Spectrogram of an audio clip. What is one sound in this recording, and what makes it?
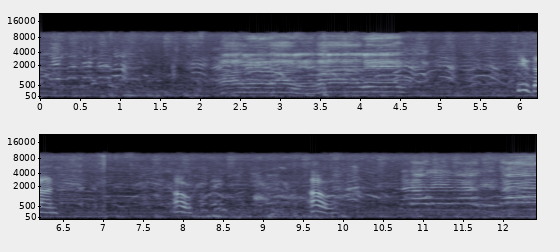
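A crowd of adults and children chatters and cheers outdoors.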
